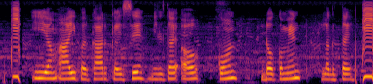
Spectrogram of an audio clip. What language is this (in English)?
Magahi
